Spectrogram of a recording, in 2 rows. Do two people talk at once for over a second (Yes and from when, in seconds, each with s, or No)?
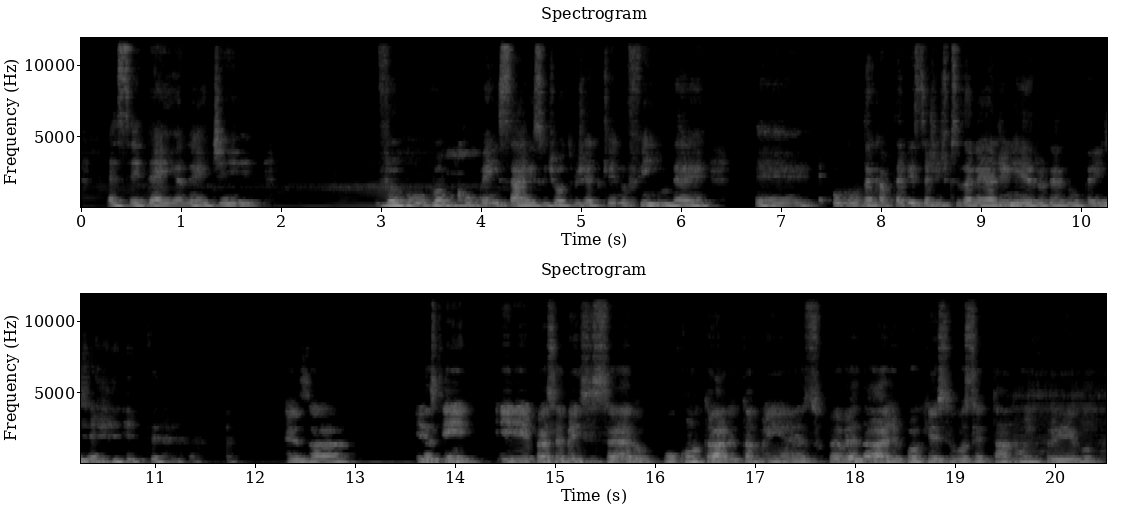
No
